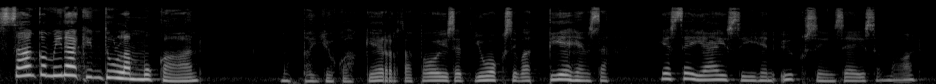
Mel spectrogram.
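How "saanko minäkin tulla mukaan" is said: very high, loud, swooping call. A little creature comes out of hiding and calls to the playing animals, calling out. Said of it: "se tuli esiin piilostaan ja huusi".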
